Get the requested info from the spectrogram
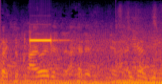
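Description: A single short Quindar tone, a steady high beep of about a quarter second, heard over a public-address loudspeaker relaying NASA's air-to-ground loop. It marks the end of a Houston capcom transmission to the shuttle crew.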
